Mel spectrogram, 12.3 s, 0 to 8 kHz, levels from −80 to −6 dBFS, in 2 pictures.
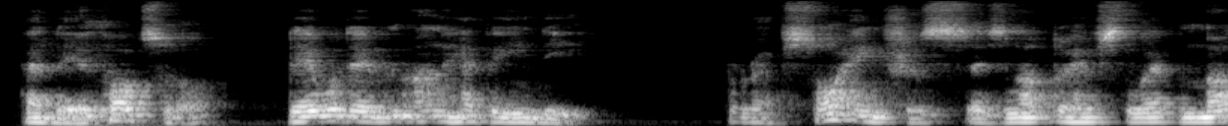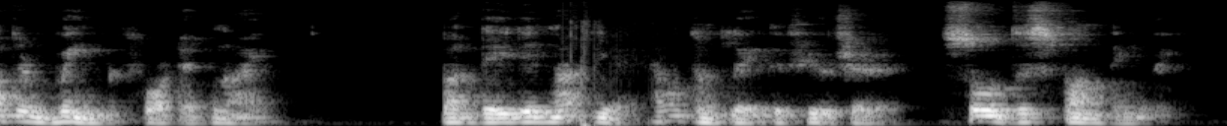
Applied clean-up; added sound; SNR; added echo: neural mask model DeepFilterNet 3.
